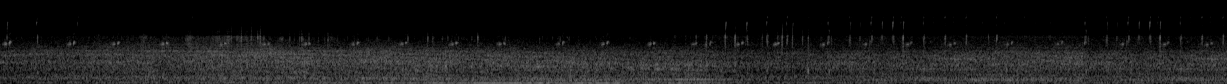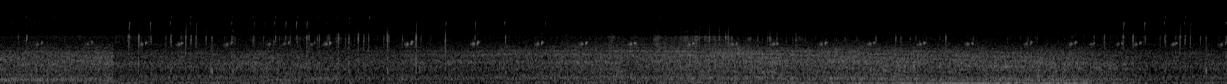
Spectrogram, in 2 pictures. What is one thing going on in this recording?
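A large flock of birds chirps and calls in a dense, steady chorus.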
